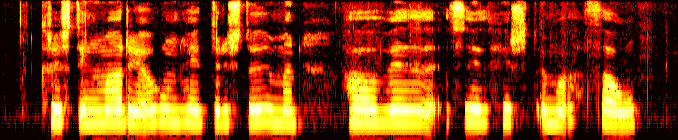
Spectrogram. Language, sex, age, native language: Icelandic, female, 11, Icelandic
